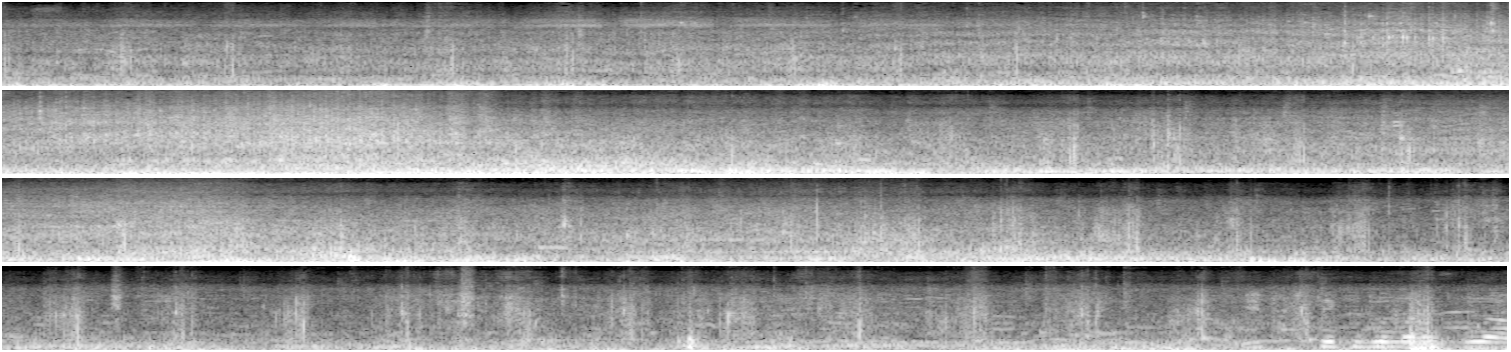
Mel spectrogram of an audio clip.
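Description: Seaside outdoor ambience with wind on the microphone and background voices, as a car drives slowly past along the gravel road, loudest around the middle.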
